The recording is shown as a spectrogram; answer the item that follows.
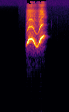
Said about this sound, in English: Can you whistle?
